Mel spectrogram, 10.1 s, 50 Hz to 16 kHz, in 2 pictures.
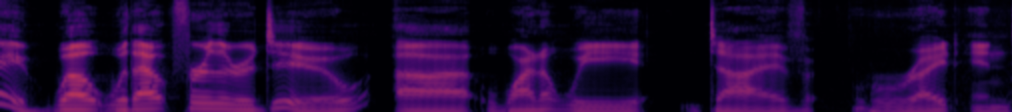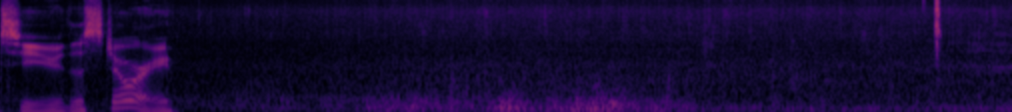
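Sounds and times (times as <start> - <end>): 
speech: 0.0 - 6.1
steady rain in a thunderstorm: 3.7 - 10.1
low rolling thunder: 5.9 - 10.1.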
